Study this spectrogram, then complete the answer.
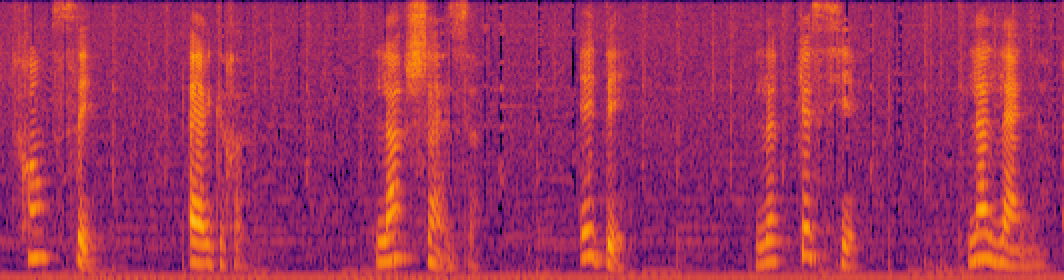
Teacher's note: It is always pronounced as an open sound E, like in the word get. Though there are some nuances in pronouncing, if you just say E, every French will understand you.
